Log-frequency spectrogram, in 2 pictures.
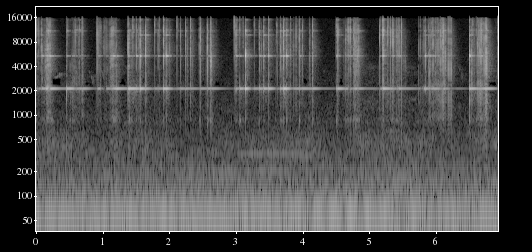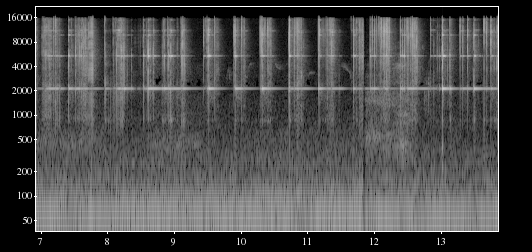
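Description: A textured glass goblet is tapped over and over in quick bursts, giving bright, high-pitched, bell-like clinks. A thin, steady ringing tone holds underneath the taps throughout.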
